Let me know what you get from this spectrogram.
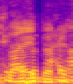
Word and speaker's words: Ibanez: How do you pronounce that? Ibanez? – Ibanez. – Ibanez. – Short vowel. Ibanez.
